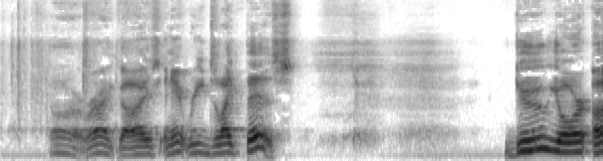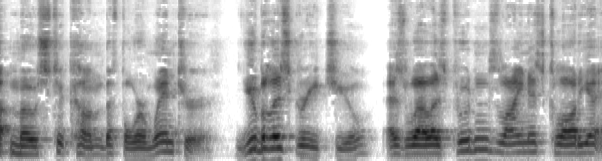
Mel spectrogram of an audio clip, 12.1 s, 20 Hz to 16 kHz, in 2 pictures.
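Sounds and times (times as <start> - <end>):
faint breaths: 3.0 - 5.0.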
